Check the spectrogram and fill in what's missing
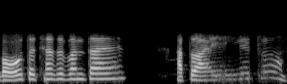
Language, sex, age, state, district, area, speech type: Hindi, female, 45-60, Uttar Pradesh, Ghazipur, rural, conversation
